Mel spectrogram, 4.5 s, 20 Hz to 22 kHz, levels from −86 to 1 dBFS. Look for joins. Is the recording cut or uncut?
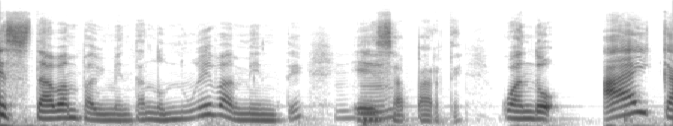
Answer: uncut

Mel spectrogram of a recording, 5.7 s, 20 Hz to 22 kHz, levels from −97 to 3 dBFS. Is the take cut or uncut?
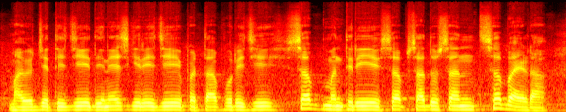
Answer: uncut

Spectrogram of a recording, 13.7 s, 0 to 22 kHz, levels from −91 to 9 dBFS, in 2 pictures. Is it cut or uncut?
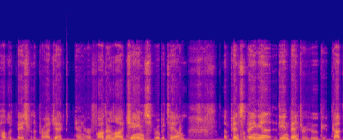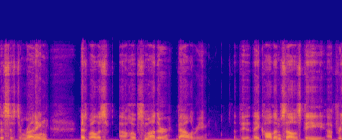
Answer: uncut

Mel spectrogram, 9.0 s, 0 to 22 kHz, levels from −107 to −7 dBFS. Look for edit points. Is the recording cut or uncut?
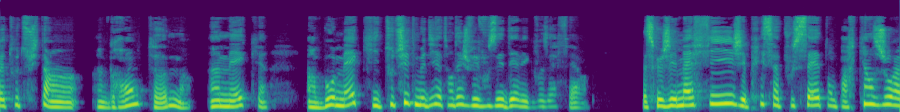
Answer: uncut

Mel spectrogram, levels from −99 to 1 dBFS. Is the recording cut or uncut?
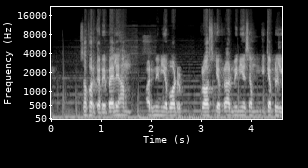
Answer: cut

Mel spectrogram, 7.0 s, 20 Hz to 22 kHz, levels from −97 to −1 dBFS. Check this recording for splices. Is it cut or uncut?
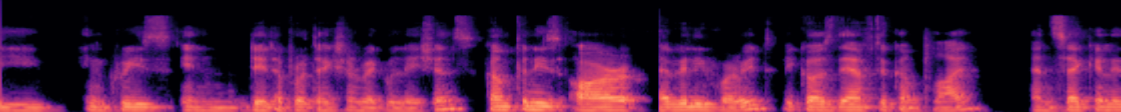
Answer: cut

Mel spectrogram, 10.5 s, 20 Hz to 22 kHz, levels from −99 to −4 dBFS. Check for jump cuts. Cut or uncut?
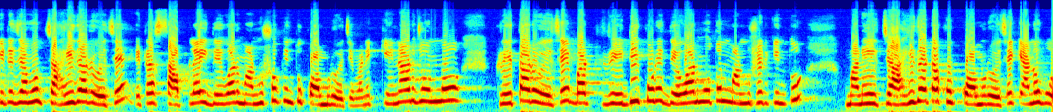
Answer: uncut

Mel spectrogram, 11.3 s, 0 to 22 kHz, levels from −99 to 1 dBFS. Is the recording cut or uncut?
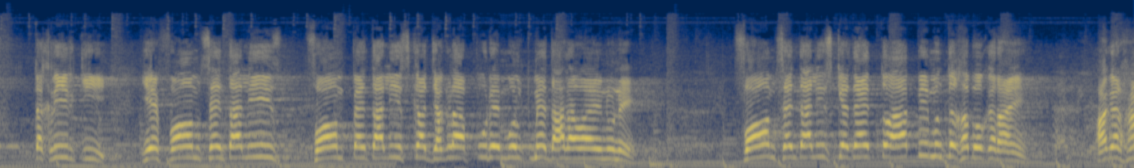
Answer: uncut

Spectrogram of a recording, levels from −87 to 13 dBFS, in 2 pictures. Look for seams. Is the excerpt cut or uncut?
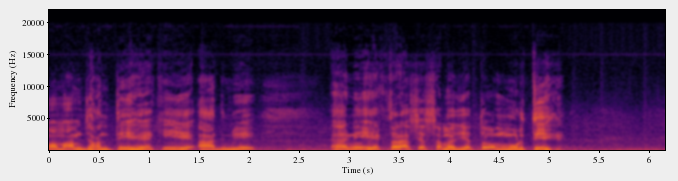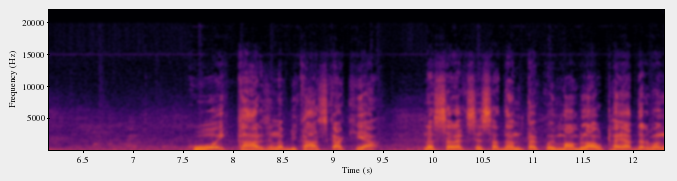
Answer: uncut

